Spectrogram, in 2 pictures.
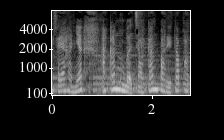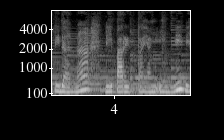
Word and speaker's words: Pattidana: Nah, bagi yang tradisi Theravada itu biasanya kita bacanya Patidana.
